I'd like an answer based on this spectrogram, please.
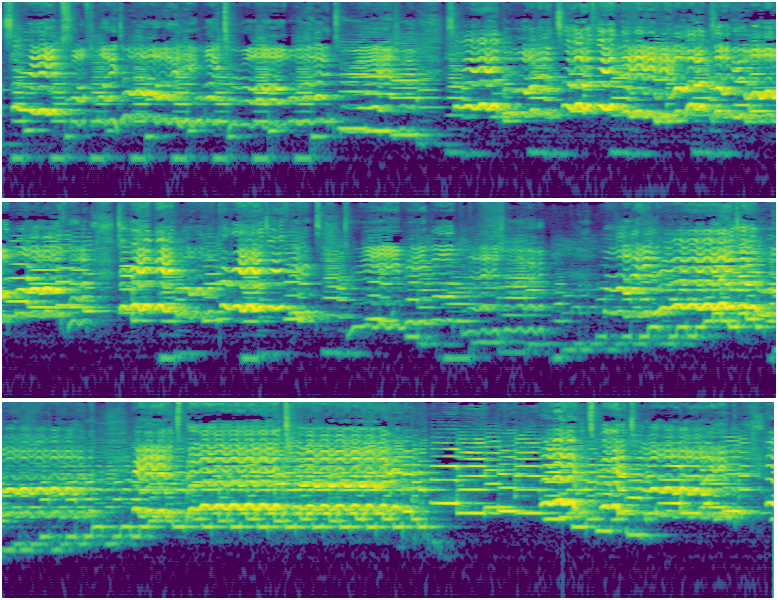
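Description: Classical soprano and clarinet duet: the soprano sings held notes with operatic vibrato over a moving clarinet line, with short repeated low notes in the first few seconds.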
